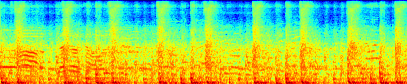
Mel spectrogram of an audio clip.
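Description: A man's voice chanting a mourning lament (noha) with a crowd keeping a steady rhythmic beat of heavy thumps, typical of matam chest-beating in unison.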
